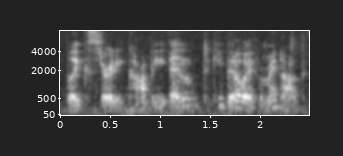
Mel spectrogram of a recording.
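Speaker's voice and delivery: whispered aside; whispering. Real, not acted. Aside about keeping book from dog.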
